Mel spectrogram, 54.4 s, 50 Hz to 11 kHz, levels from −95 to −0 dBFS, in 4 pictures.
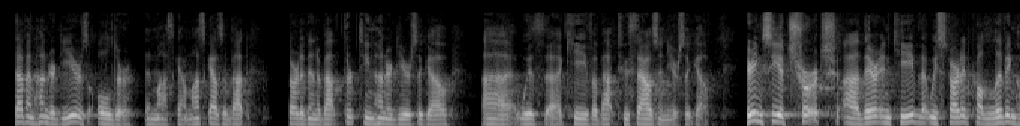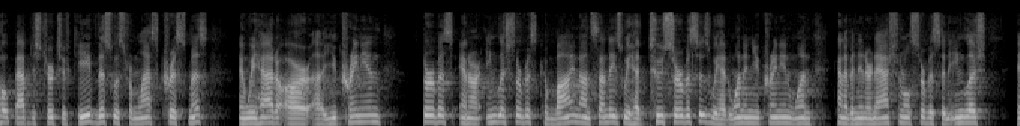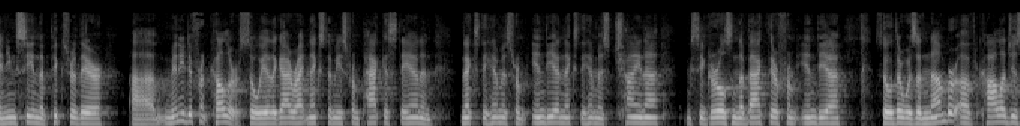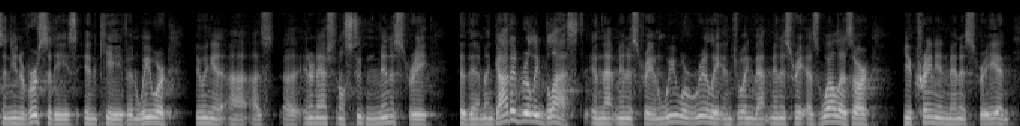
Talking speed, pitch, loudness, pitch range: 190 wpm, 145 Hz, -35 LUFS, 135-155 Hz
